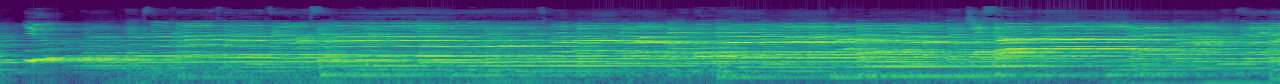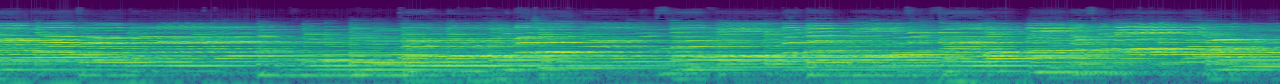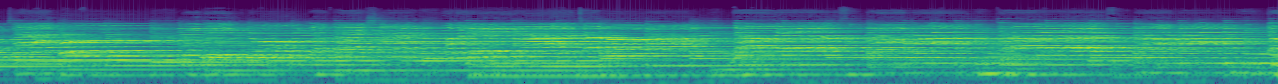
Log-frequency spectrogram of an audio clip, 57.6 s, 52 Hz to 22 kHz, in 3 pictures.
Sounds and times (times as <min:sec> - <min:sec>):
Choir: 0:00.0 - 0:57.5.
